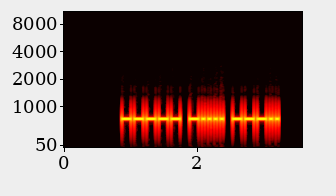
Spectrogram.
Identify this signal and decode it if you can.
Morse code, heard as a keyed tone, about 27 wpm, 700 Hz. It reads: 068
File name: Speed-Racing - Three Letter-Number Combinations - 22wpm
